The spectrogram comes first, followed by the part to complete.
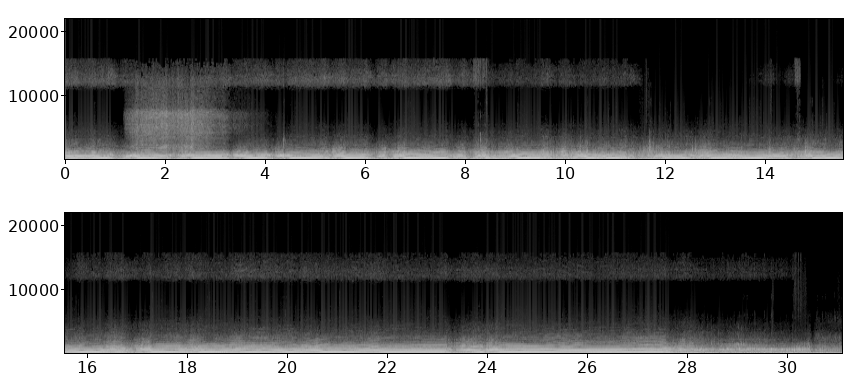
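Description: Ski-Doo snowmobile's two-stroke engine revving up and down in quick throttle pulses, a little faster than one a second, as the sled works through deep snow. Later it holds steady high revs in longer pulls, then falls off near the end.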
